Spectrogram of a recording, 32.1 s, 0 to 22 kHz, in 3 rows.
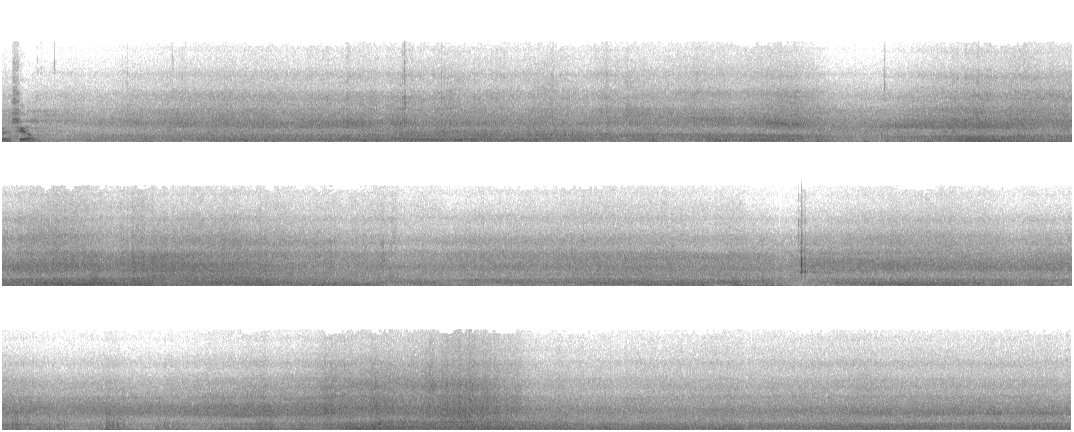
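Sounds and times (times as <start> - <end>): surf washing over rocks: 0.0 - 32.0
wind buffeting microphone: 0.0 - 32.0.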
